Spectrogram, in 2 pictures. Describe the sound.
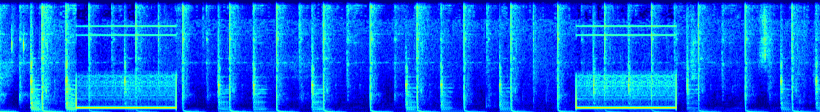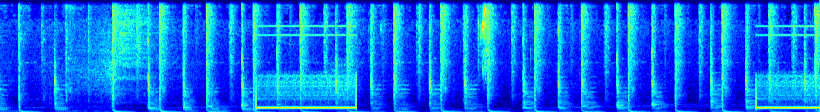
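A telephone tone heard while dialing to reach a caller sounds four times at regular intervals, each a steady mid-pitched burst about a second long, over loud rhythmic music with a pounding beat.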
